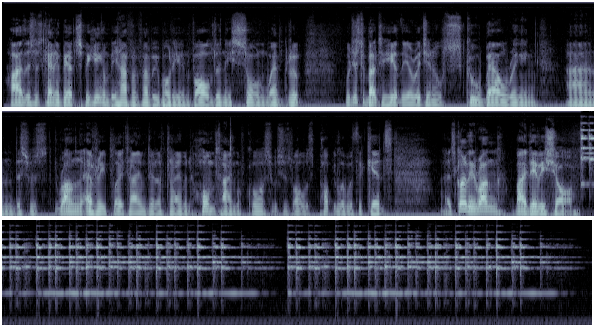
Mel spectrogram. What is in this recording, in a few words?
full bell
